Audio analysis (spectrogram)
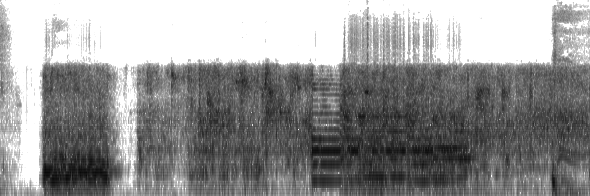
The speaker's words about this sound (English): Fart sound, flush a toilet, and then I'll hit a chord on the guitar and then hang up.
